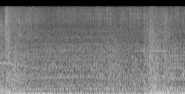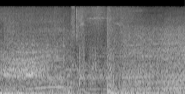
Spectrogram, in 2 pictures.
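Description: A car engine roars at high revs.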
